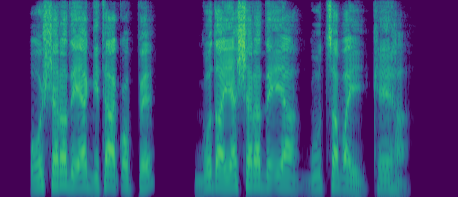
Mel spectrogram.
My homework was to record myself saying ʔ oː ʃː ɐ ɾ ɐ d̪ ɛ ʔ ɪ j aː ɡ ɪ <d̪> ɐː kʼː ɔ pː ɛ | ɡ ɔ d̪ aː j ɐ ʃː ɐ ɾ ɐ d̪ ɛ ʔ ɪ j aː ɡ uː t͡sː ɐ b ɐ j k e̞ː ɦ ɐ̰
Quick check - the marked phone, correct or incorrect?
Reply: incorrect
